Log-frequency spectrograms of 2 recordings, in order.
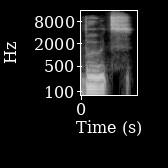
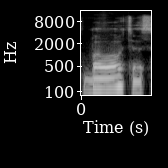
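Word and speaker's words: Boötes: constellation of botus now it looks like boots it looks like that's how you pronounce that word but I don't I don't think it's boots it's botus I believe Lun hypothesis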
